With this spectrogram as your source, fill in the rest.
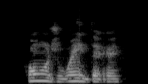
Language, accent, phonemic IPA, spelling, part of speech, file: French, Canada, /kɔ̃.ʒwɛ̃.dʁɛ/, conjoindraient, verb, LL-Q150 (fra)-conjoindraient.wav
- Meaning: third-person plural conditional of conjoindre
